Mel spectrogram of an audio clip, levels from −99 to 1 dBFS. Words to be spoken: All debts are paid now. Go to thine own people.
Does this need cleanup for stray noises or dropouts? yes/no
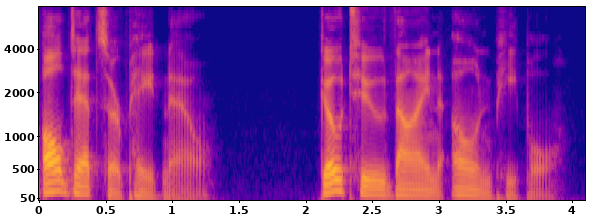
no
